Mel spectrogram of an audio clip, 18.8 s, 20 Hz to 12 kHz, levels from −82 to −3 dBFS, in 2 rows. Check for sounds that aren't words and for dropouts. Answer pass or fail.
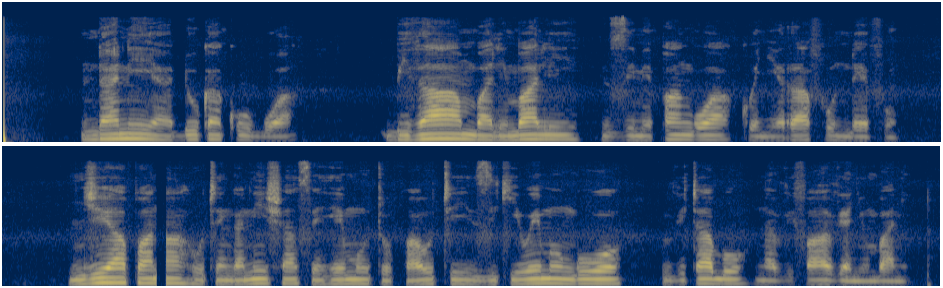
fail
